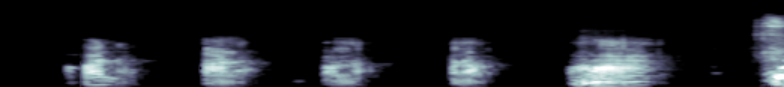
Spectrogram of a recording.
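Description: A run of six short, fart-like grunting bursts from underneath the ground, evenly spaced about half a second apart, fairly loud, with the last one cut off; no one speaks.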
